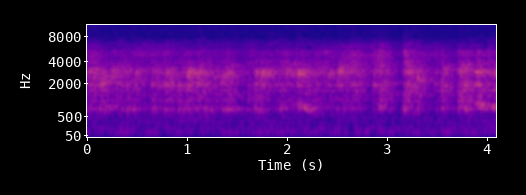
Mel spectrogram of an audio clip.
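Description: A small group clapping, heard through a television speaker, after a band's song has ended.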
